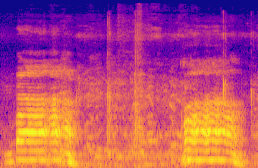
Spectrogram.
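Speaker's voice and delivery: imitated goat bleating. Comedian playing the goat asking, imitated bleating. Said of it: "तो बकरा उसको कह रहा है".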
